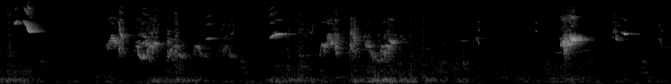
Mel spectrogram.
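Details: Three captive cockatiel chicks aged one and seven days beg while the mother feeds them: bursts of shrill, rasping chirps recur every second or so, separated by short quiet gaps.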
